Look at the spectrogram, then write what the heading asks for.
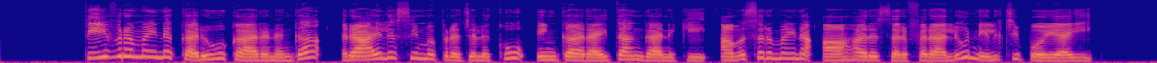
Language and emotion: Telugu, neutral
